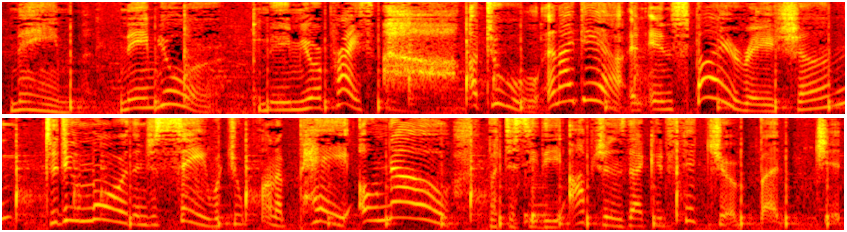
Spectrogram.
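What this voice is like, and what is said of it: Beat poet style voice. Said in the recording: “my impression of a beat poet”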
